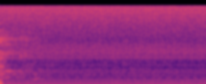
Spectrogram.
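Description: Steady low electrical mains hum, with faint steady higher tones above it.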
